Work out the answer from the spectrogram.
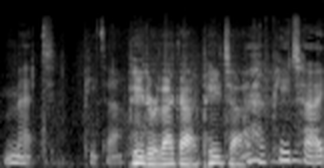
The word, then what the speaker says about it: Peter: Peter, yes, I pronounced the T. Okay, I know, we don't hear, well, anyway, or the R gets lost, right?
